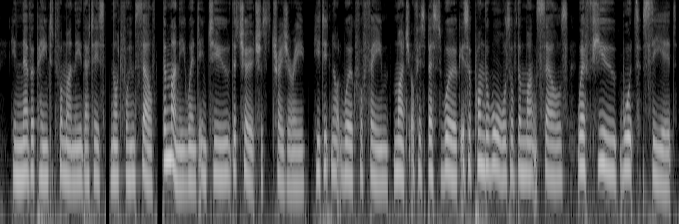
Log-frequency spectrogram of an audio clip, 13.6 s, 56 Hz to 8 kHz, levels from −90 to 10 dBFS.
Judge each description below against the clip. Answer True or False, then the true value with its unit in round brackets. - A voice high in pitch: False (165 Hz)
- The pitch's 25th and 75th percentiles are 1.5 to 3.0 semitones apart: True (2.5 semitones)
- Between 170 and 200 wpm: True (180 wpm)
